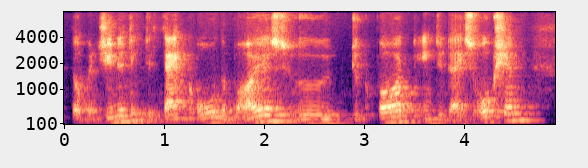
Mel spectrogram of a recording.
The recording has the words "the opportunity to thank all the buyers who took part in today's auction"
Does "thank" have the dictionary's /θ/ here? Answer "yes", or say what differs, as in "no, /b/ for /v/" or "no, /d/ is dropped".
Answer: yes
